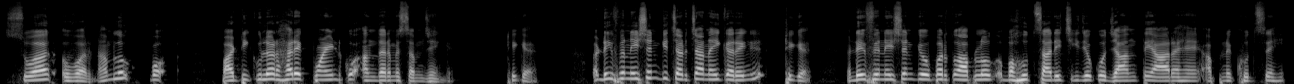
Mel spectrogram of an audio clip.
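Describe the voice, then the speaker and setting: A man's voice: high voice, normal speed, a little mellow, smooth, no room sound, clean studio sound. A man teaching an exam-prep lesson, repeating key points and putting questions to his students.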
